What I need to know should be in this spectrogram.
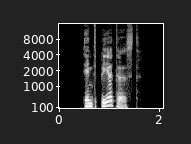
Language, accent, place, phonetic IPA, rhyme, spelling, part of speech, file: German, Germany, Berlin, [ɛntˈbeːɐ̯təst], -eːɐ̯təst, entbehrtest, verb, De-entbehrtest.ogg
- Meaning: inflection of entbehren: 1. second-person singular preterite 2. second-person singular subjunctive II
